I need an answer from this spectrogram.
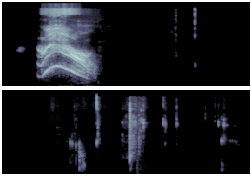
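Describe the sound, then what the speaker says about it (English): A black cat gives one clear, drawn-out meow, loud and close, followed by silence and then a few faint scattered clicks and ticks. "A black cat."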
